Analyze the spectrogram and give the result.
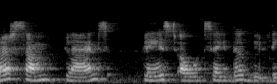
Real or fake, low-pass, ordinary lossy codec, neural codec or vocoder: real; none; none; none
